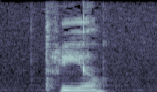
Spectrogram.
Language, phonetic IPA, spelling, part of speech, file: Polish, [ˈtrʲiʲɔ], trio, noun, LL-Q809 (pol)-trio.wav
